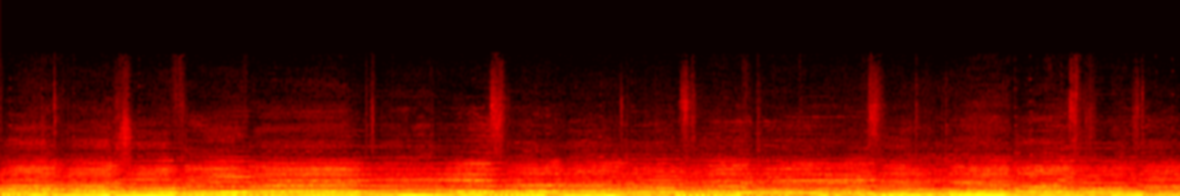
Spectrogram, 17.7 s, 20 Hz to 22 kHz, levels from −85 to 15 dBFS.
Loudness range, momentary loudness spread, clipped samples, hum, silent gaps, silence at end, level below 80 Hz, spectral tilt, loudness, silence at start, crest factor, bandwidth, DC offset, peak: 3 LU; 5 LU; under 0.1%; none; none; 0 s; -38 dBFS; -8.5 dB/octave; -16 LUFS; 0 s; 12 dB; 11 kHz; under 0.1%; -2 dBFS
